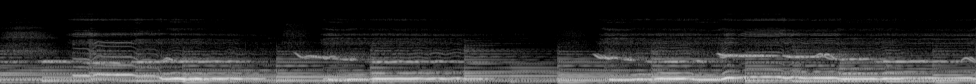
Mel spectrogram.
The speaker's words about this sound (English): Oh, and I did the whistling.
